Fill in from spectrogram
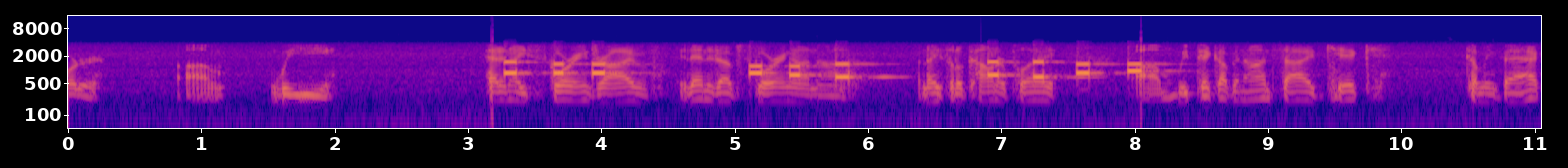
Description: DTMF, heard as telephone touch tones, dialled by hand, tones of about 80 ms, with room echo. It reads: 988 742 6380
